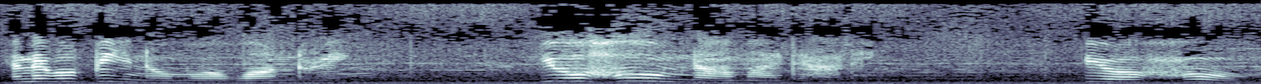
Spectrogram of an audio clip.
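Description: An actress playing a devoted, tender princess in a 1940s radio romance, speaking in a soothing, romantic manner. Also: female voice, mid-range voice, lively intonation, takes it slowly, noisy background. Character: tender, devoted Aztec princess, lost beloved returning. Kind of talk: 1940s radio drama acting. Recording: muffled 1940s radio broadcast, music behind.

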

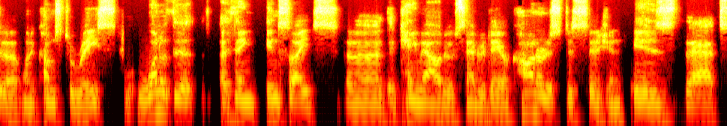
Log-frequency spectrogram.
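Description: A man's voice: medium pitch, bright, forceful tone, rough recording. A man from Trinidad posing a long question at a debate, hesitant and full of fillers. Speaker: journalist asking a question.

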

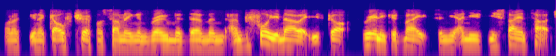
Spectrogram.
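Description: A man in his thirties, a professional cricketer, talking casually in an interview, fairly monotone and hesitant with many fillers and restarts. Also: deep voice, no room sound. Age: 30s. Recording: tinny dry phone line.

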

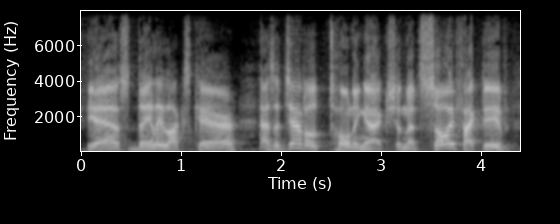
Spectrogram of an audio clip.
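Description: Forceful, animated American radio pitchman. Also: normal speed. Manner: polished, emphatic salesmanship. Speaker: radio announcer. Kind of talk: 1950s radio advertising patter, scripted.

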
